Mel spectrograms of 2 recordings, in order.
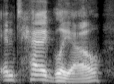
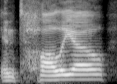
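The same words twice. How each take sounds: First: The G in the middle is sounded. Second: The G in the middle is silent. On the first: This is how people in Ohio say it. "we do pronounce the G. I say intaglio" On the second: This is how other people say it. "Some people say intaglio"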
